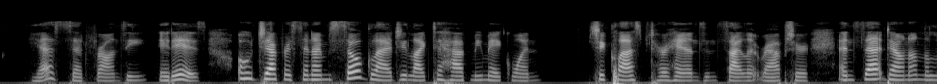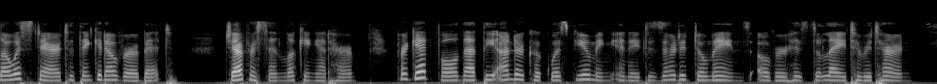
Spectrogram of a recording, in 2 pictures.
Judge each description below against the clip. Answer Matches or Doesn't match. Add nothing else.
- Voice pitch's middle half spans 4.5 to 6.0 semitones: Doesn't match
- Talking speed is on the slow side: Doesn't match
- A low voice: Doesn't match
